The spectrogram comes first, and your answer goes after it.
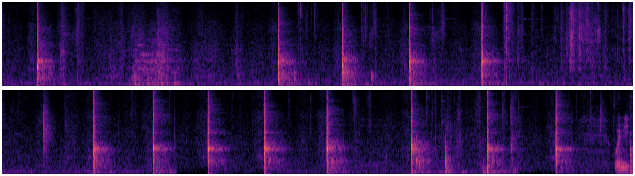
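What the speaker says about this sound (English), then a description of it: "When you chop with an adze," An adze with an ash handle chopping wood out of the inside of a bowl, sharp close thuds landing roughly every second in a loose repeated rhythm, with soft scraping between strikes.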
